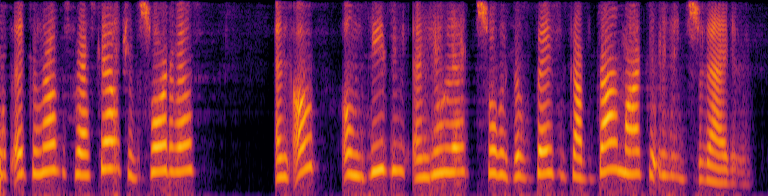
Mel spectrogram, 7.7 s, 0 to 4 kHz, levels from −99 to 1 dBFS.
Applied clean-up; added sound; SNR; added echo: neural separator model SepFormer WHAMR!.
